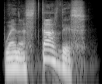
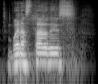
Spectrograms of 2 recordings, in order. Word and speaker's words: buenas tardes: Buenas tardes. Good afternoon. Buenas noches. Good evening. How was that? – Excellent. Excellent pronunciation. Buenos dias. Buenas tardes.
